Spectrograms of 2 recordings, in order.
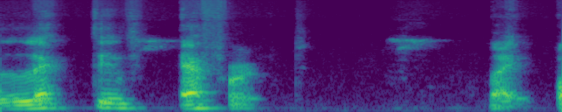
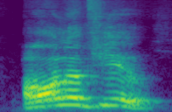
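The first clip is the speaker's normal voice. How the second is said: "All of you" called out much higher and louder; emphatic call-out; 10 semitones higher, 7 dB louder than usual. Real, not acted. Rallying supporters, calling out "All of you" high and loud.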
